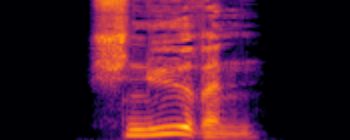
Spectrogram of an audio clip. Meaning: dative plural of Schnur
- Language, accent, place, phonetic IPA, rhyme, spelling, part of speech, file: German, Germany, Berlin, [ˈʃnyːʁən], -yːʁən, Schnüren, noun, De-Schnüren.ogg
